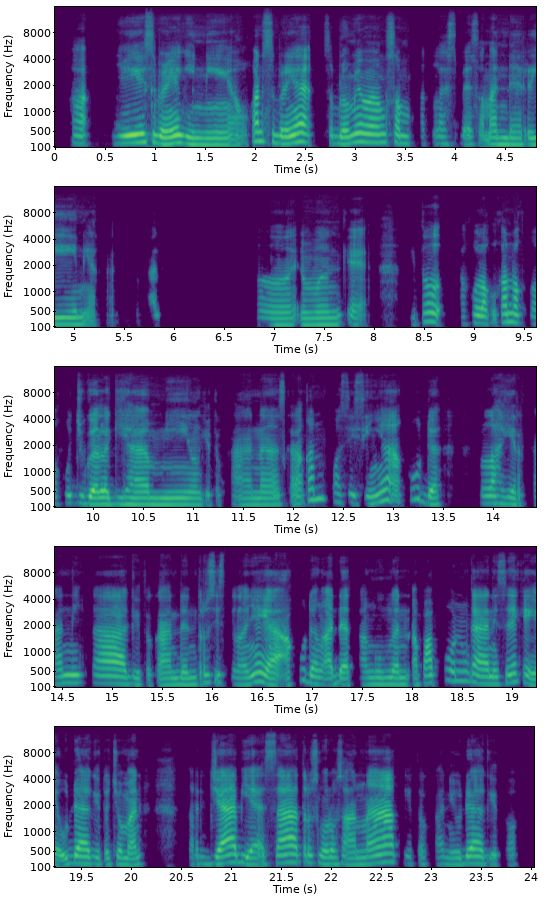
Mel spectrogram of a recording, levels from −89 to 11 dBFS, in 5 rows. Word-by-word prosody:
Kak, 185 -2 -3 0.2
jadi 200 +3 +8
sebenarnya 190 -3 +6
gini, 155 -2 +1
aku - - -8
kan 240 0 +4
sebenarnya 205 +1 +5
sebelumnya 185 +3 +2
memang 210 -1 +5
sempet 185 -3 -4
les 180 -1 -10
bahasa 175 - -9
Mandarin 165 0 -1
ya 85 -1 -9
Kak, 85 - -28 0.3
kan. - - -15 1.0
Eee, 155 -2 -5
emang 160 +1 -3
kayak, 195 - -8 0.4
itu, 225 - -9 0.3
aku 175 +2 -14
lakukan 195 +3 0
waktu 205 -1 -5
aku 180 +2 -9
juga 185 -4 +4
lagi 170 0 +1
hamil, 160 -1 -1
gitu - - -16
kan. 155 0 -8
Nah 155 0 -2
sekarang - - -6
kan, 275 +2 -2
posisinya 205 +2 -4
aku - - -25
udah 170 -2 0 0.4
melahirkan 180 -1 -4
nih 200 - 0
Kak, 190 -3 +2
gitu 135 -3 -12
kan, 155 +2 -2
dan 160 0 -3
terus 205 0 -6
istilahnya 180 +3 -2
ya - - +4
aku 275 - -15
udah 185 -6 -2
nggak - - 0
ada 155 - +2
tanggungan 165 0 -4
apapun 200 +9 -4
kan, 185 -7 +2
istilahnya 205 +6 -3
kek 200 - -1
ya 135 - -1
udah 185 0 +3
gitu, 160 +1 -6
cuman, 160 +2 -1 0.4
kerja 180 +4 +3
biasa 195 +4 +3
terus 195 0 -5
ngurus 170 +1 -3
anak 190 +7 +3
gitu 175 -2 -16
kan, 170 0 -15
ya 160 - -8
udah 185 +3 +1
gitu. 405 - -13
175 Hz, 165 wpm, -21 LUFS, 160-200 Hz, 1.0 s, jadi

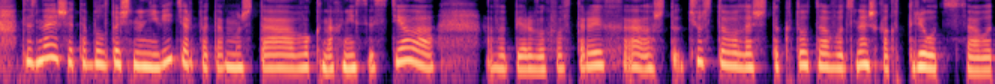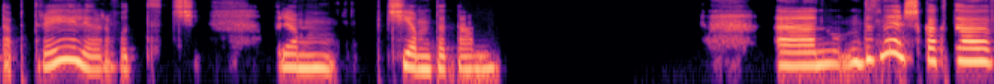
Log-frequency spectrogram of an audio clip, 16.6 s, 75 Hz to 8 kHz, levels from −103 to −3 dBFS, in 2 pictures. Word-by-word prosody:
Ты 270 - 0
знаешь, 310 +2 +3
это 245 -1 -3
был 235 0 +1
точно 235 -1 +1
не 205 -2 +3
ветер, 255 -2 0
потому 200 0 -2
что 195 -1 -2
в 195 - -2
окнах 200 0 -3
не 195 -2 +3
свистело, 210 +3 0 0.4
во-первых. 180 -5 -4
Во-вторых, 210 +4 -2
э, 195 -2 -2
ш 185 - -6 0.2
чувствовалось, 225 -7 0
что 205 - -4
кто-то 220 0 -1
вот 190 -1 -2
знаешь, 230 +1 +2
как 180 - -7
трётся 185 -4 +2
вот 165 0 -4
об - - -8
трейлер, 225 -4 +2
вот 175 - -8 0.3
ч - - -4 0.6
прям 195 -1 0 0.4
чем-то 180 -4 +2
там. 180 +1 -5 2.3
Э-э, 220 0 +4
ну 235 +1 +1
ну 255 0 +2
ты 300 - +4
знаешь, 345 -3 +5
как-то 275 -1 +5
210 Hz, 140 wpm, -24 LUFS, 190-245 Hz, 2.3 s, знаешь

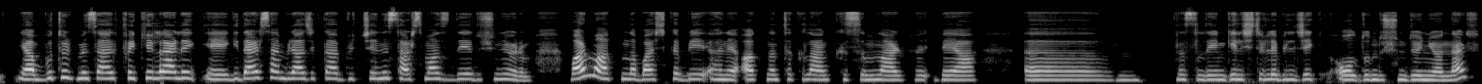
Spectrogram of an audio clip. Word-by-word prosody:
ya 235 -4 +4
bu 290 - -3
tür 315 -1 0
mesela 275 0 +3
fikirlerle, 290 +1 +2
eee, 230 -2 -1
gidersen 280 +4 +3
birazcık 270 0 -1
daha 265 -5 -1
bütçeni 270 +3 -3
sarsmaz 240 -3 +4
diye 245 -2 -3
düşünüyorum. 220 -5 -4 0.4
Var 260 +6 +8
mı 385 -1 +3
aklında 255 -3 -2
başka 230 0 -1
bir, 235 0 -4
hani, 225 -2 -1
aklına 225 +1 -1
takılan 225 -1 -4
kısımlar 215 -1 0
ve 210 -1 -9
veya, 205 -1 -1 0.5
eee, 210 - 0 1.5
nasıl 225 -1 +2
diyeyim 215 0 -1
geliştirilebilecek 225 0 -1 0.2
olduğunu 215 +1 0
düşündüğün 210 0 -1
yönler? 200 - 0
230 Hz, 125 wpm, -22 LUFS, 215-265 Hz, 1.5 s, Var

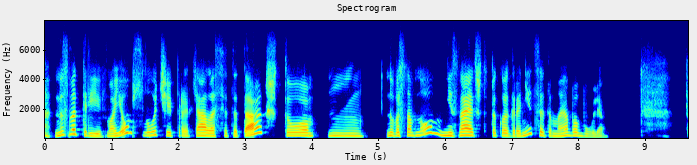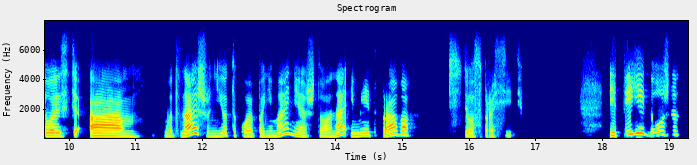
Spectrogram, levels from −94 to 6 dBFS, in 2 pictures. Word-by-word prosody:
Ну 210 +5 -2
смотри, 225 - -1
в 150 - -26
моём 195 - 0
случае 215 - -5
проявлялось 190 -1 +1
это 180 -1 -6
так, 385 +5 +5
что, 205 - -1 0.2
м 185 -2 -5 0.3
ну 210 +1 -2
в 205 - -3
основном 230 - -2
не 205 0 +1
знает, 215 +3 +4
что - - -11
такое 185 -1 -3
граница- 205 - -4
это 200 - -8
моя 170 +5 -2
бабуля. 180 -8 -7 1.2
То 195 -1 +4
есть, 190 -3 -2 0.2
ам 175 -4 +7 0.4
вот 175 -2 -7
знаешь, 230 - +5
у - - -8
неё 175 +3 -4
такое 185 -2 -4
понимание, 180 - -3
что 85 0 -6
она 80 0 +1
имеет 210 +3 -4
право 245 +3 +3 0.6
всё - - -6
спросить. - - -12 1.3
И 205 - +2
ты 205 +7 -4
ей 345 0 +3
должен 240 +5 -5
200 Hz, 125 wpm, -25 LUFS, 180-230 Hz, 1.3 s, ам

